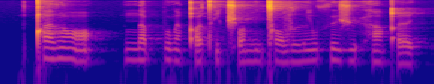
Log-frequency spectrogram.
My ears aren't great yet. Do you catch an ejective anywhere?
yes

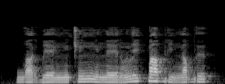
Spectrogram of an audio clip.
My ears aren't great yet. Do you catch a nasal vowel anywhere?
yes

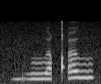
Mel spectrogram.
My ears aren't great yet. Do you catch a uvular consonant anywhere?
yes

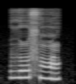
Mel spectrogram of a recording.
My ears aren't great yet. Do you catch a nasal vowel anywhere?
yes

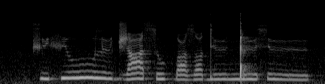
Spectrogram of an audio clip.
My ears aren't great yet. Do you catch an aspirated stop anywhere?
no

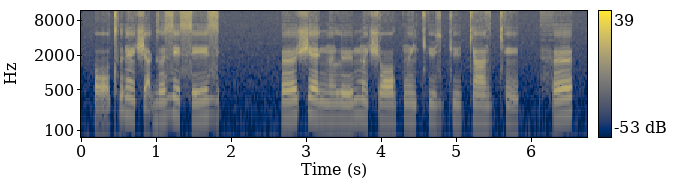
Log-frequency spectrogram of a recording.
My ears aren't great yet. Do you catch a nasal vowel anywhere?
yes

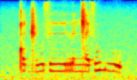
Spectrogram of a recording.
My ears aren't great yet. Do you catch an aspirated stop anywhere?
no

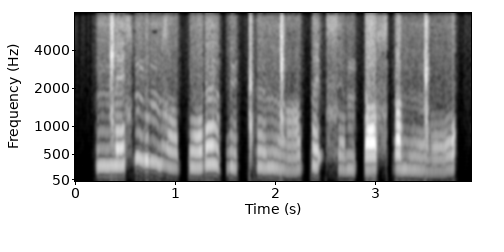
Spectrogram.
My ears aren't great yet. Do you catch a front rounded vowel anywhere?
yes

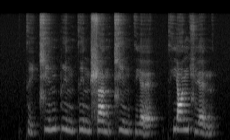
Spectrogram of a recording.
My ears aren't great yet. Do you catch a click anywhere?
no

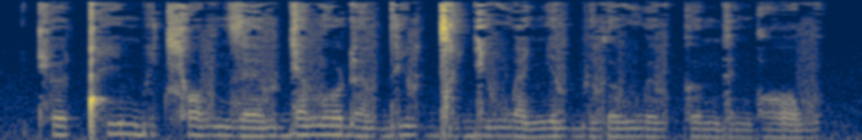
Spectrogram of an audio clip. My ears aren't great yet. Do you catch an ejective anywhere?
no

